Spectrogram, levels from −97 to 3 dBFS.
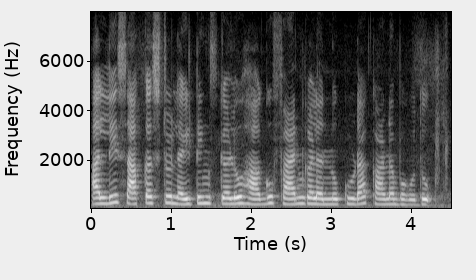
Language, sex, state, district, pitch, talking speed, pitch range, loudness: Kannada, female, Karnataka, Bangalore, 230 Hz, 120 wpm, 215-255 Hz, -16 LUFS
